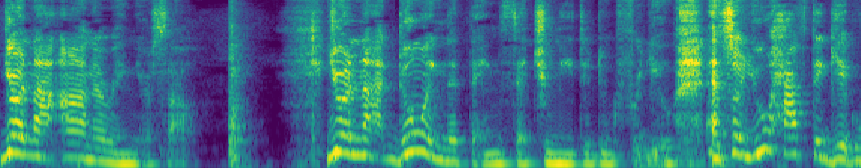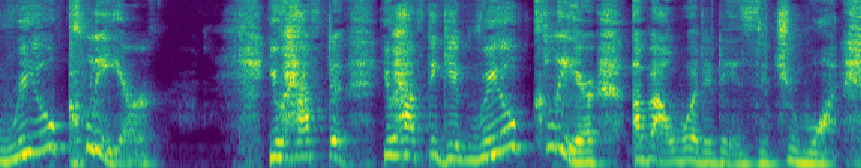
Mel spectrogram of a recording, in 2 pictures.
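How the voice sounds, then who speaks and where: Loud and animated, a woman with an American accent speaks at a moderate pace in a fairly low pitch, her pitch swinging very widely. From New York. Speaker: relationship coach. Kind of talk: livestream motivational talk.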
